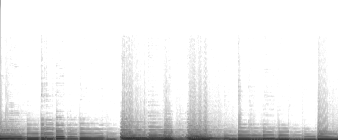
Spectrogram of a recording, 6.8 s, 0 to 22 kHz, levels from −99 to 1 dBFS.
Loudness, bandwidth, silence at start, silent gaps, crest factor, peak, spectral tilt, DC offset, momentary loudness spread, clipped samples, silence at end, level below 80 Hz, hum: -27 LUFS; 3.5 kHz; 0 s; none; 14 dB; -12 dBFS; -12 dB/octave; under 0.1%; 9 LU; under 0.1%; 0 s; -50 dBFS; none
